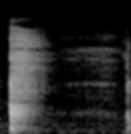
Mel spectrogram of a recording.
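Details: Single short cough with a faint echo, then a pause, recorded live while a friend with a cough receives hand and arm acupressure massage meant to relieve a phlegmy cough.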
